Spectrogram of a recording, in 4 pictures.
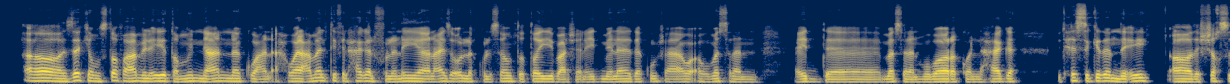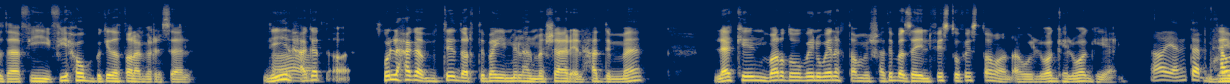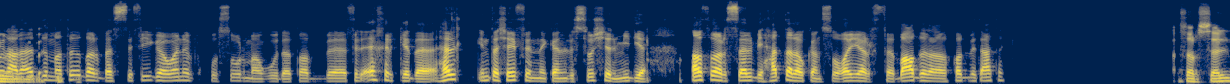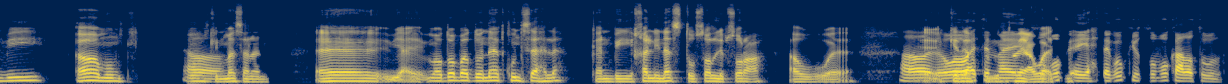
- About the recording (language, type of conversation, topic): Arabic, podcast, ازاي بتحافظ على صداقة وسط الزحمة والانشغال؟
- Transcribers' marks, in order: other background noise; in English: "الface to face"; unintelligible speech; in English: "للsocial media"; tapping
